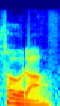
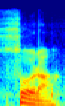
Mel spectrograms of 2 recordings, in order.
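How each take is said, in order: First: The first vowel glides like ou. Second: The first vowel is a plain o sound. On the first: This is the more standard way of saying it. "আরও সঠিক উচ্চারণ করতে চাইলে সৌরা বলবেন" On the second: This is the usual local way of saying it. "সোরা বললেও ভুল হবে না একেবারে"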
